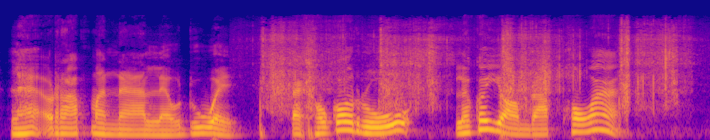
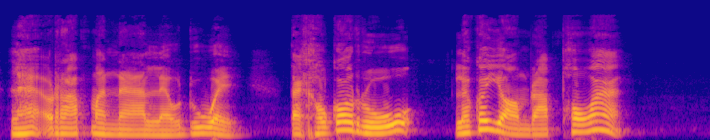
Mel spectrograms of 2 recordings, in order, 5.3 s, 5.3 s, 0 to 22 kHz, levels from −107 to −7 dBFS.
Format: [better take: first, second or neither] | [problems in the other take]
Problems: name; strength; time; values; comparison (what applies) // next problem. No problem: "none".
second | footsteps; noticeable; from 2 s on; peak 7 dB below the speech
